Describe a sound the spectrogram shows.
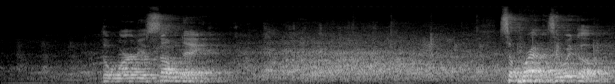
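A man sings loudly into a microphone in a large echoing hall.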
